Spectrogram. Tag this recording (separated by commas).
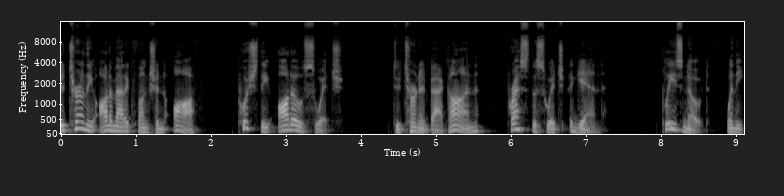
Speech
